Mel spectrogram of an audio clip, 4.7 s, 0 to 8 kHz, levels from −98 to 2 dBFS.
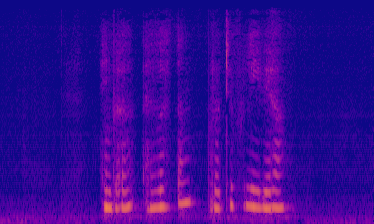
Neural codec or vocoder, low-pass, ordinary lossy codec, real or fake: codec, 24 kHz, 0.5 kbps, DualCodec; 7.2 kHz; MP3, 32 kbps; fake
